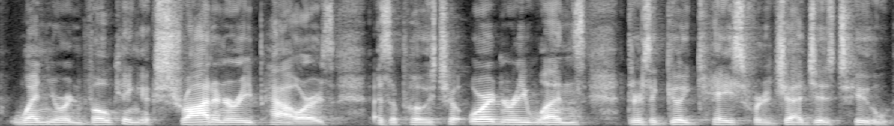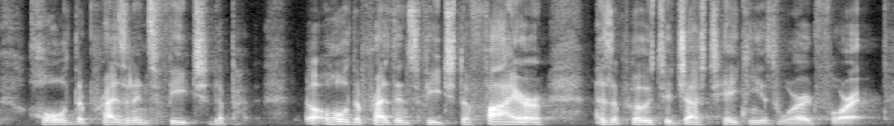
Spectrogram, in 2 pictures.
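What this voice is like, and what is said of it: Hoarse, fading voice. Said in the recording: “I'm beginning to lose my voice”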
